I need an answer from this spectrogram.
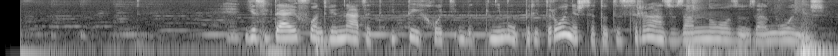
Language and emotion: Russian, angry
